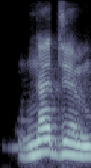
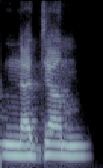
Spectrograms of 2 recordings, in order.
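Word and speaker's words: نجم: Najm, what does it mean? Star. Najm. You see, it's not najam. The Jim doesn't have a fatha on it. Okay, it doesn't. It's not najam. It's najm. Najm.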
